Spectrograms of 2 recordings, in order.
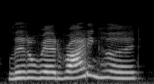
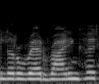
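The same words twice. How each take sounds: First: Put-on higher and louder, faking a little girl; wolf pretending to be the girl; sly wolf faking a sweet girl's voice. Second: Said in the usual way. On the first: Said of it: "in a very high pretend voice".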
